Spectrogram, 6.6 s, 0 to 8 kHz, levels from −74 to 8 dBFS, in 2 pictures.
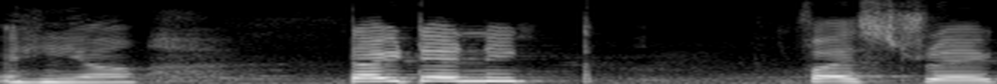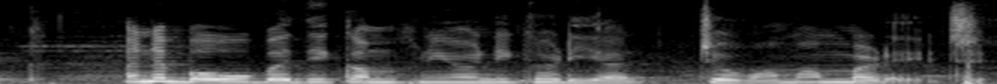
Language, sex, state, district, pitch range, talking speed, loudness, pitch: Gujarati, female, Gujarat, Valsad, 245-270 Hz, 110 wpm, -13 LUFS, 255 Hz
